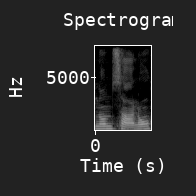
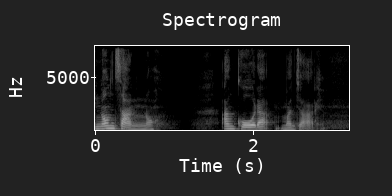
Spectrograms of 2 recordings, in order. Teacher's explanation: Fíjense ustedes con la pronunciación, que yo no digo i bimbi non sanno, sino non sanno, porque es muy importante en italiano pronunciar la doble consonante de una manera correcta. Esta A que está acá va a sonar un poco más larga porque tiene doble N.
